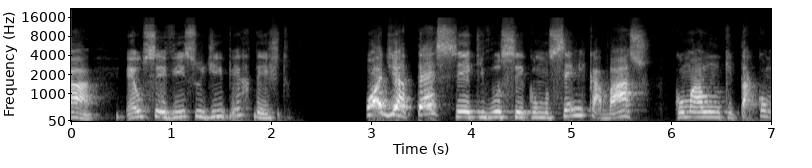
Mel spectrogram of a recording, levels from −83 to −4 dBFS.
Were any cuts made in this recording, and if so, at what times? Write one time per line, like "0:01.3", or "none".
none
